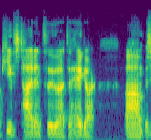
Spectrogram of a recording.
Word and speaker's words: Haggar: one thing that was said to me before was that it was spelled H-A-G-G-A-R. – Yeah. – And that should be pronounced Hagar instead of Hagar. – Like Yagar. – Yeah. So okay. I sometimes get caught saying Hagar and I don't really mean to, but it's Hagar.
